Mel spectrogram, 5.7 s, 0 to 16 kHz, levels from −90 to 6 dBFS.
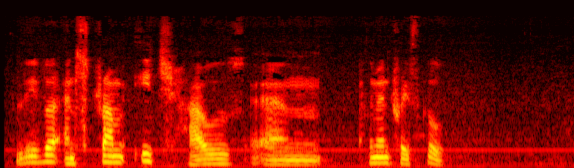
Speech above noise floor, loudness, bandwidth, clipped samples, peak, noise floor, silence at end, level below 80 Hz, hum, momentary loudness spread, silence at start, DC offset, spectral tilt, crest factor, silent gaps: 30 dB; -27 LUFS; 11.5 kHz; under 0.1%; -6 dBFS; -56 dBFS; 1.3 s; -50 dBFS; none; 10 LU; 0.15 s; under 0.1%; -7 dB/octave; 22 dB; none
